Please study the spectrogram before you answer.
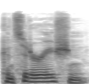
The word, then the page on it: consideration: American English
